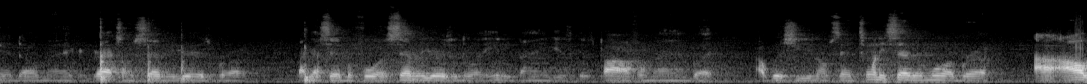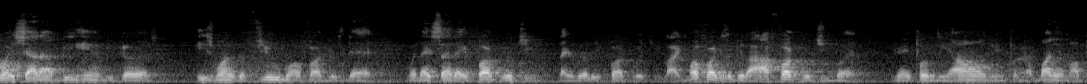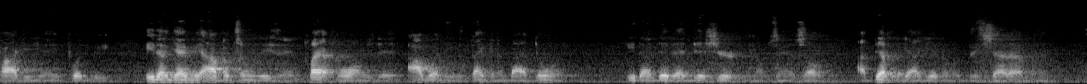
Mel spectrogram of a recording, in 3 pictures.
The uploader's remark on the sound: We apologize for the audio quality of this episode, we had some technical difficulties, but have since been fixed!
